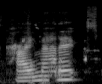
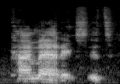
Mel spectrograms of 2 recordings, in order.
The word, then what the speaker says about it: cymatics: Cymatics? It's kymatics because it's Greek, but a lot of people pronounce it as cymatics, but it's called kymatics. Yeah, kymatics.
